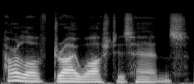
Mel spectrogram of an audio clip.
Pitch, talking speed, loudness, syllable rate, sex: 130 Hz, 155 wpm, -16 LUFS, 3.1 syllables/s, male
